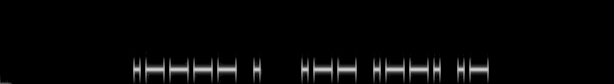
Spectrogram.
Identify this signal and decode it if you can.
Morse code, heard as a keyed tone, about 20 wpm, 700 Hz. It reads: 1E WPA
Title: Field Day Exchanges - 20wpm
